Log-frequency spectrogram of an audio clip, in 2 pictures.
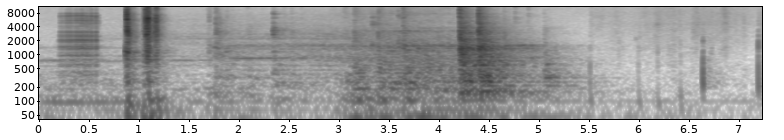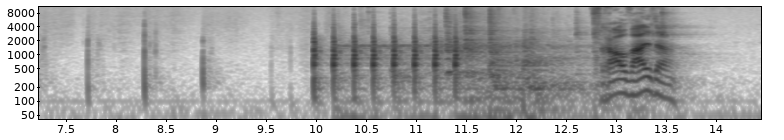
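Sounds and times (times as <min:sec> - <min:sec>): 
apartment door shutting with a sharp bang: 0:00.0 - 0:05.5, 0:10.0 - 0:13.6
firm knocks on an apartment door: 0:10.0 - 0:11.5
speech: 0:12.9 - 0:13.7.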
